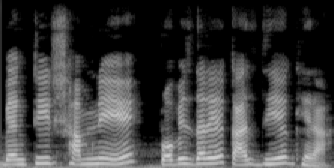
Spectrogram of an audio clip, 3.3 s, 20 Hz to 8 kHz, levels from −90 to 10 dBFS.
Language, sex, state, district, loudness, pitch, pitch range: Bengali, female, West Bengal, Cooch Behar, -14 LUFS, 245 Hz, 225-270 Hz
